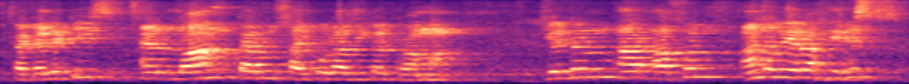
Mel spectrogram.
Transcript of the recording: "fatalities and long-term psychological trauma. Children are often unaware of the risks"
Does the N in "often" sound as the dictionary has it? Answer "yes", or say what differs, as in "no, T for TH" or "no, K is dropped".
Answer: no, L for N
